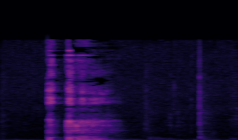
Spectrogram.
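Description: A person clearing their throat once, about half a second in. A short sharp catch is followed by a rasp that falls in pitch, lasting about half a second.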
